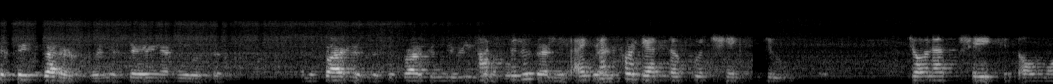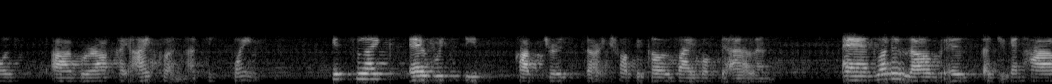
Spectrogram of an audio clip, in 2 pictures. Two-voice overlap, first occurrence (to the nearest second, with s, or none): 5 s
